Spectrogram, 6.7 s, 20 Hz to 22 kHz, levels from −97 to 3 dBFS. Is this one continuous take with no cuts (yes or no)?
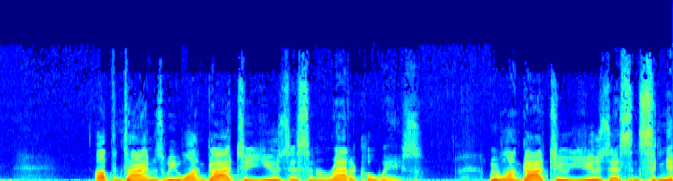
no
